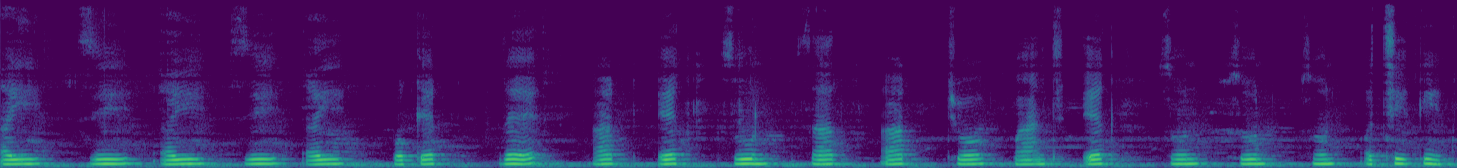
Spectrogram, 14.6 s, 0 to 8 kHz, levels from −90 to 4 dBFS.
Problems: none marked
